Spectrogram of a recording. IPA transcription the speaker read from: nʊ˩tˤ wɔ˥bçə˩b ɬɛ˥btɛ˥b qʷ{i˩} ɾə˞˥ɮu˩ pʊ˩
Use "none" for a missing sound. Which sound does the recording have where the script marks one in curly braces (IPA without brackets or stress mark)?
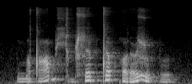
ɪ˩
